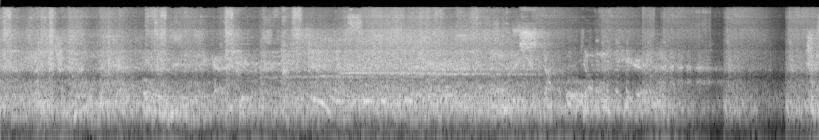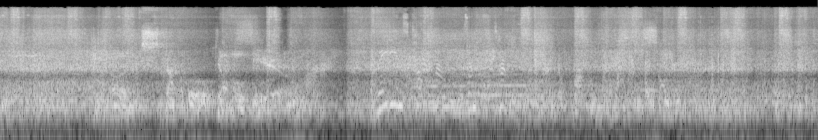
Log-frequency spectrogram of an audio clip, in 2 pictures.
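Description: Spell effects crackle and burst in a game battle.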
